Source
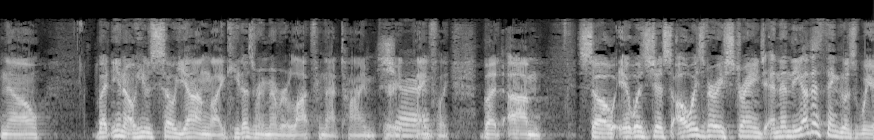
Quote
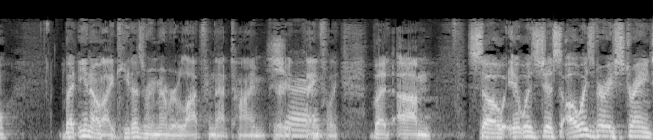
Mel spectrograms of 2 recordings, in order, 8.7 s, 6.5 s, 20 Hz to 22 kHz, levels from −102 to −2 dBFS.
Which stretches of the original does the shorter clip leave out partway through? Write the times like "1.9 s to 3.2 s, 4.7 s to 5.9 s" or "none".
1.3 s to 2.1 s

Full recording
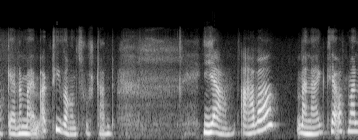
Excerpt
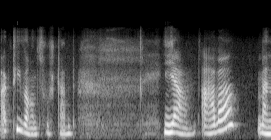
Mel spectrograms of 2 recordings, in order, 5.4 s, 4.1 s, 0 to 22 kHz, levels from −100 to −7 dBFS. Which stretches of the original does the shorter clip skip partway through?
none

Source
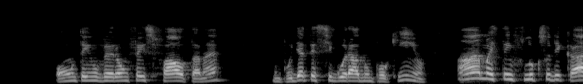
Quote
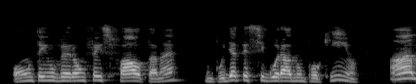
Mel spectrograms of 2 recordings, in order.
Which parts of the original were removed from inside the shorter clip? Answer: 2.4 s to 2.6 s

